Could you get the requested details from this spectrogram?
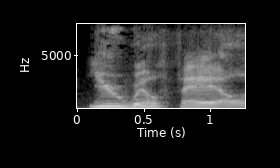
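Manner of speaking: big, loud, booming voice. Describing a voice they randomly hear while playing a game, big loud voice. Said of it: "in this, like, big, loud voice".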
